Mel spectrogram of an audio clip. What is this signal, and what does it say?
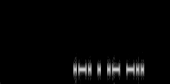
Morse code, heard as a keyed tone, about 53 wpm, 700 Hz. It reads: READ
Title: Sentences from Top 200 Words - New Word Drill - 50wpm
